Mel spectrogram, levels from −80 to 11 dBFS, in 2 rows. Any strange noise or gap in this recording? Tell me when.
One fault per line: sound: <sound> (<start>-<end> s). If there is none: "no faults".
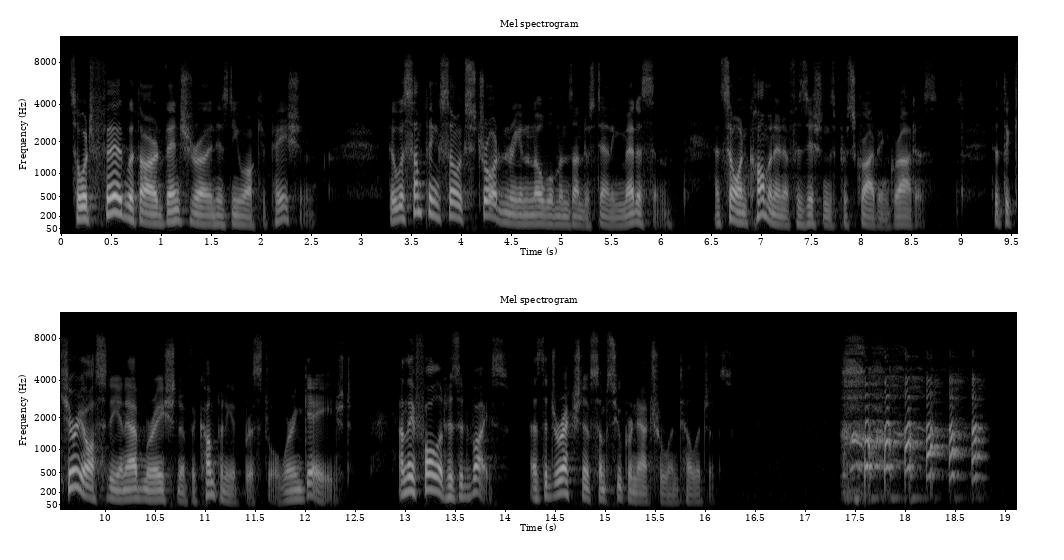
sound: laugh (17.3-18.9 s)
